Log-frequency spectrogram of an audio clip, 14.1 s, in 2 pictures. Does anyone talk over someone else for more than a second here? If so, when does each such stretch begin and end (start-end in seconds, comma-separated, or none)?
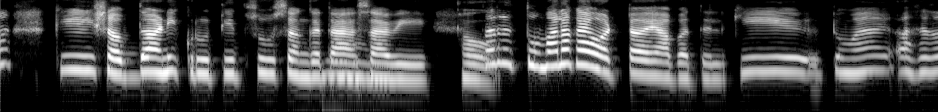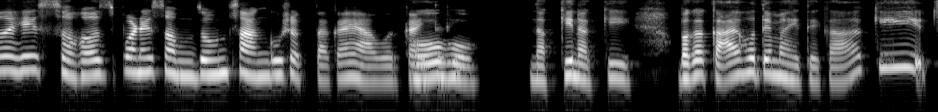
none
